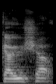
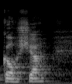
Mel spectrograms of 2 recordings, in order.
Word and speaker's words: Gosha: these were a collaboration is either pronounced Gosha or gasha I think it's go sure in collaboration with Burberry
